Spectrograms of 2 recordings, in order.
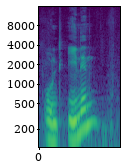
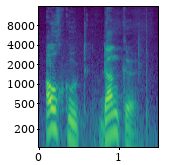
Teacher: when you ask me a question, the tone has to rise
